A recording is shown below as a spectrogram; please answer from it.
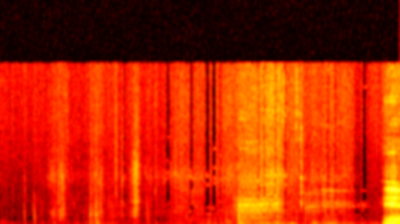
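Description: A few light clicks and knocks as the Dometic RV refrigerator door is opened, the loudest about a second in, followed by soft rustling in the last second and a half.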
